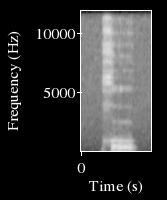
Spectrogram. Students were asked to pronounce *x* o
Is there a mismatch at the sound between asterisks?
no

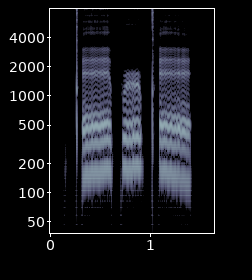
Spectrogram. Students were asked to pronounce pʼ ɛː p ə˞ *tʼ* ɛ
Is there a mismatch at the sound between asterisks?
yes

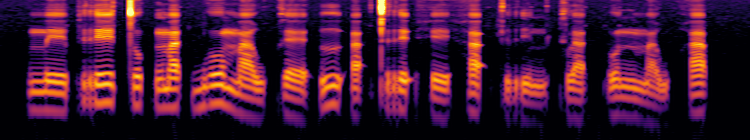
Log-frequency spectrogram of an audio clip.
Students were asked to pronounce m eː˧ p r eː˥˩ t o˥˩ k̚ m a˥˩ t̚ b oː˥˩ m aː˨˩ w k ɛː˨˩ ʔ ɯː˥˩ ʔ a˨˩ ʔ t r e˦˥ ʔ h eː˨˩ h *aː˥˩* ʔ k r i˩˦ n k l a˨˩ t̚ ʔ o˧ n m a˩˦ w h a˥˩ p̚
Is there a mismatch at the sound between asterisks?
yes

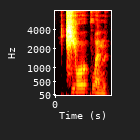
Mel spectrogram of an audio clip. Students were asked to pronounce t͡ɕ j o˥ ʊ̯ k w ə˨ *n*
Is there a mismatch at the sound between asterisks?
no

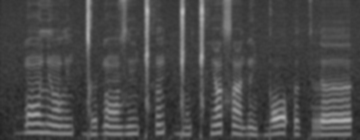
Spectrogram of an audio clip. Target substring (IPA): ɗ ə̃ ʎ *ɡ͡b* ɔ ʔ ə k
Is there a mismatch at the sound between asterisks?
no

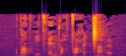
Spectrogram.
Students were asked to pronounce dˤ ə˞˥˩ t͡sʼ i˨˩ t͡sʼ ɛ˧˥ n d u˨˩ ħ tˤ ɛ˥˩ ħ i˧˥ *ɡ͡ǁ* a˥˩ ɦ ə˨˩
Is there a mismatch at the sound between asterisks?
no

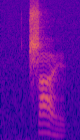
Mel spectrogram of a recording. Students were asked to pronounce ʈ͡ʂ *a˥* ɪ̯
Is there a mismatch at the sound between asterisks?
yes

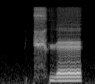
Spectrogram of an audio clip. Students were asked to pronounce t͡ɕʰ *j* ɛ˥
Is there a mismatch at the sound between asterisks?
yes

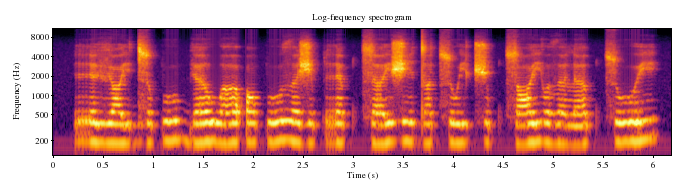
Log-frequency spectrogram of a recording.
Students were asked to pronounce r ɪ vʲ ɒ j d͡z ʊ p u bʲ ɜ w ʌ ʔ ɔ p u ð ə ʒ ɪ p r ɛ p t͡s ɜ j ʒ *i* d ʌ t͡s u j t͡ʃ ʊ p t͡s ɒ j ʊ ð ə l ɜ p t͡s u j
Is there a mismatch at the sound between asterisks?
no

